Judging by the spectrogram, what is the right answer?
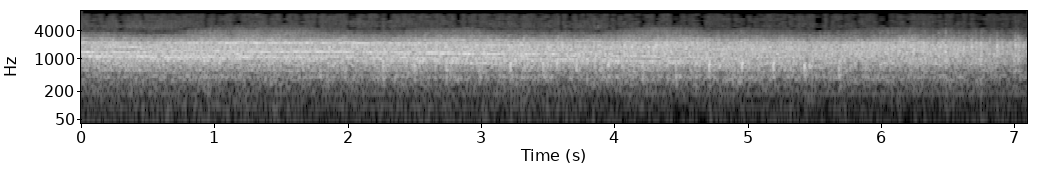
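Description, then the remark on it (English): An audience at the show Let's Pretend cheers and claps in a steady, loud round of applause, a dense crackling wash of hand claps that holds for about seven seconds without any talking. “Well, thank you for that rip, snort, and round of applause, pretenders.”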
